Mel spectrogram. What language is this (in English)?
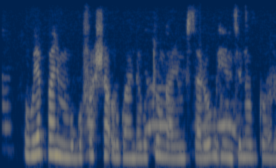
Kinyarwanda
